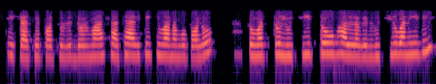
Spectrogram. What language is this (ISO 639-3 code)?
ben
